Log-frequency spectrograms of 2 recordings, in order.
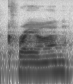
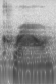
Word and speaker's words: crayon: in other places um next word is crayon there were some kids in my uh school as I was growing up who pronounced it Crown actually there was one kid and I thought he was a loser cuz he said Crown going to get out my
